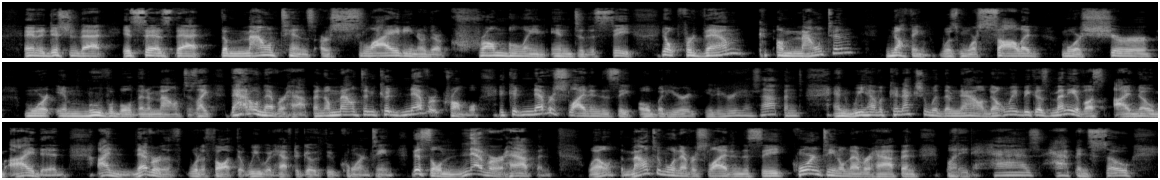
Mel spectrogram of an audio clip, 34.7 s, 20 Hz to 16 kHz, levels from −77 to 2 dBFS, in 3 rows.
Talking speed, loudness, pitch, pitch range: 195 wpm, -20 LUFS, 125 Hz, 110-145 Hz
